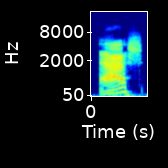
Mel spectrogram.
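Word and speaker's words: Æ: And the way you pronounce it is X, Ash, A-E is pronounced Ash, and A-12, Archangel.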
